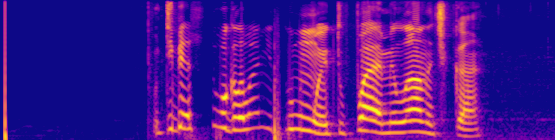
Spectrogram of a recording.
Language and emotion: Russian, angry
